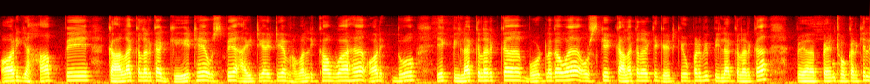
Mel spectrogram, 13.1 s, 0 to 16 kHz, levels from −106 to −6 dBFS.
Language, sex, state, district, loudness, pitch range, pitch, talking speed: Hindi, male, Bihar, Samastipur, -17 LUFS, 140-170 Hz, 155 Hz, 195 wpm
